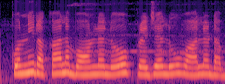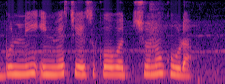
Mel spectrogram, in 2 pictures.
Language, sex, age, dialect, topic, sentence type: Telugu, female, 25-30, Telangana, banking, statement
